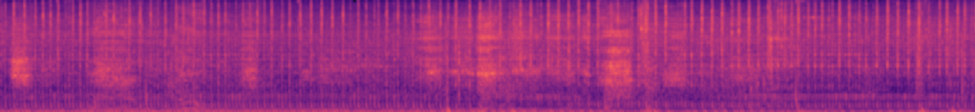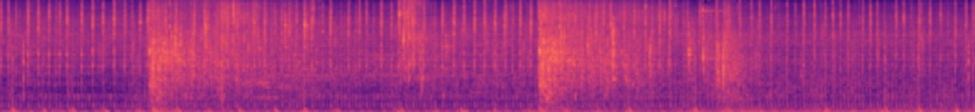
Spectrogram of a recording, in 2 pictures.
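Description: A chainsaw engine idles with a low, steady rumble.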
